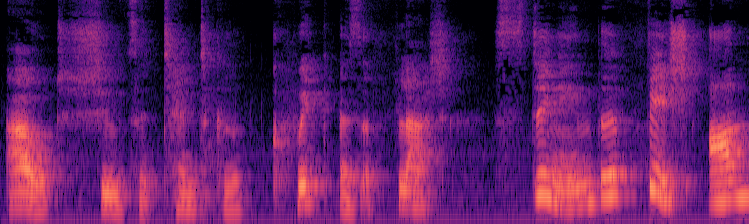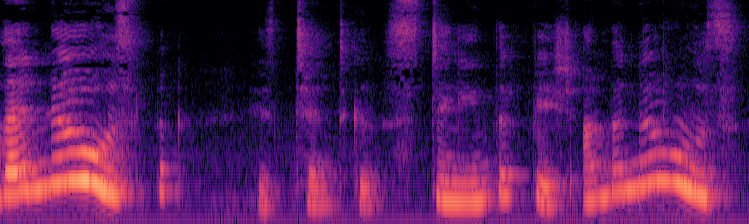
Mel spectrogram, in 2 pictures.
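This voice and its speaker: Very slow, animated woman storyteller. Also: high voice. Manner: expressive, deliberate, emphatic. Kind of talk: animated children's picture-book reading. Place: small furnished room at home. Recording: roomy indoor echo.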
